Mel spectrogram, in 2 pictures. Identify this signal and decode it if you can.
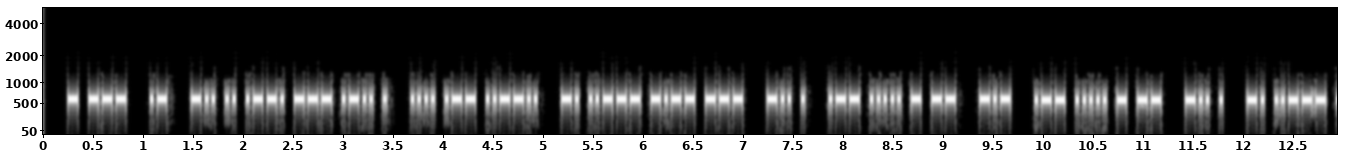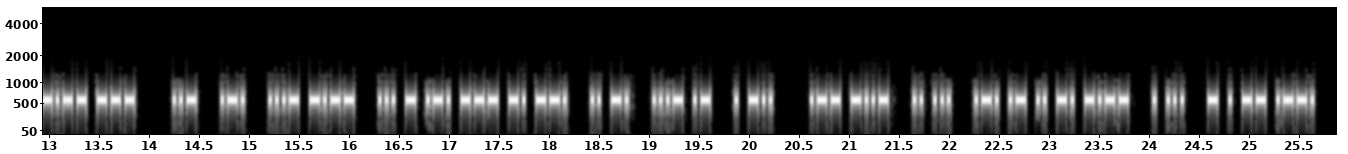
Morse code, heard as a keyed tone, about 34 wpm, 570 Hz. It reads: TO A DIPOLE HW? N2YO DE W5TM K W5TM DE N2YO U R VY STRONG IN VA ED WX IS RAINY ES TEMP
